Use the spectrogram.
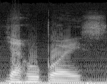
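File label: "yahoo boys", Nigerian Pidgin, male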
